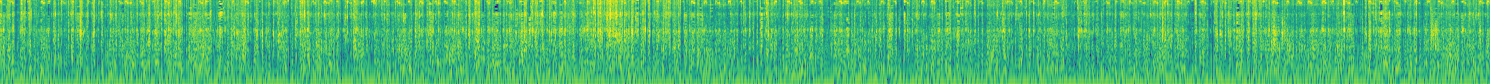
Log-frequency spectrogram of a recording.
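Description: Tyres rumble and crunch steadily over a gravel road.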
